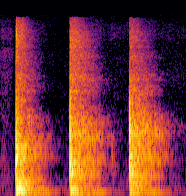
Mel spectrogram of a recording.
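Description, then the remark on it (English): Three firm, evenly spaced knocks on the wooden door of a temple, clear, each with a short resonant decay, measured rather than forceful, with silence around them and no voices. “And the group inside the temple hears a confident but restrained knock on the door.”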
